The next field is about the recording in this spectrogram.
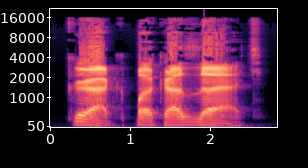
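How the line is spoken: Growl from the darkness. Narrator (Russian): прорычал кто-то из темноты

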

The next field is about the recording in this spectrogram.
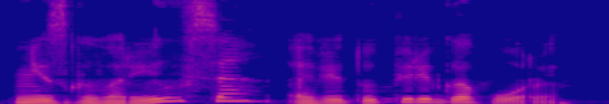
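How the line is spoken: Deadly calm reply. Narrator (Russian): убийственно спокойным тоном ответил Айдер

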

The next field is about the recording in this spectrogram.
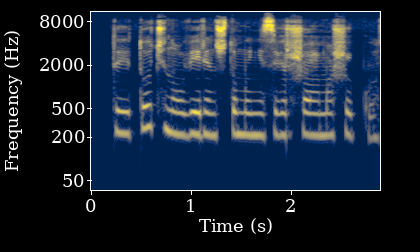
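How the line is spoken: Plain question. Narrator (Russian): спросила у него

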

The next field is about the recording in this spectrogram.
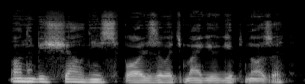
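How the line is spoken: Plain. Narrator (Russian): ответил советник императора

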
